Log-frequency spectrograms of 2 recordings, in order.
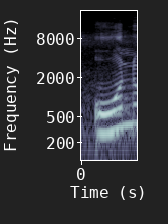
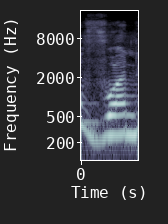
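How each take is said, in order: First: ओन starting on a long O vowel; spelling pronunciation. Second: वन starting with a W glide; W sound. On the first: Teacher showing how "one" is not said, ओन opening on O. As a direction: say ओन as spelt, with no W. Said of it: "ओन नहीं बोलेंगे". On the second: Teacher showing why "one" takes A, वन opening on W. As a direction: say वन with W before the vowel. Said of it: "डब्ल्यू की तरह sound कर रहा है". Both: Shown as a demonstration.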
